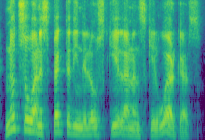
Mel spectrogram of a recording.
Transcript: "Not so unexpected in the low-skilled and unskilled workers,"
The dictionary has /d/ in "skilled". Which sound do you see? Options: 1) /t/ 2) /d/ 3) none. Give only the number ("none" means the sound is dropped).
3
